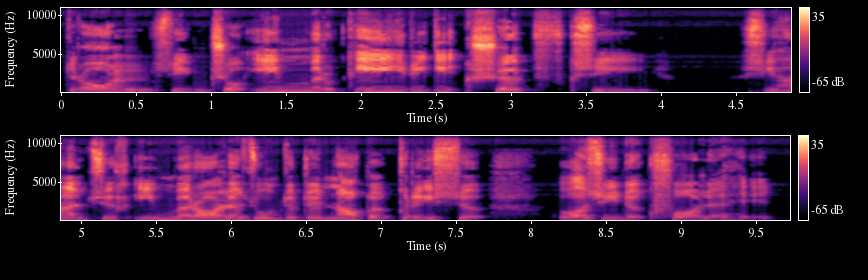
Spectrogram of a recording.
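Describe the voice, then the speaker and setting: A woman playing an old kobold grandmother with a Swiss German accent in a children's audio play, telling tales deliberately, grumbly but indulgent. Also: a little high, steady tone, gravelly, a bit bright, heavily acted, rough recording. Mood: storytelling. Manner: slow, deliberate storytelling with scolding asides.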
